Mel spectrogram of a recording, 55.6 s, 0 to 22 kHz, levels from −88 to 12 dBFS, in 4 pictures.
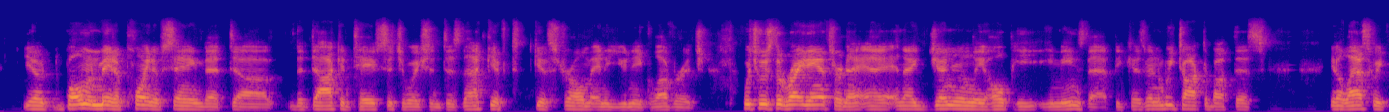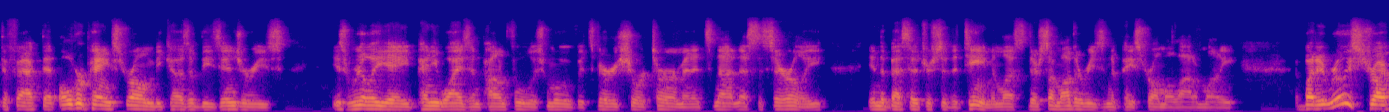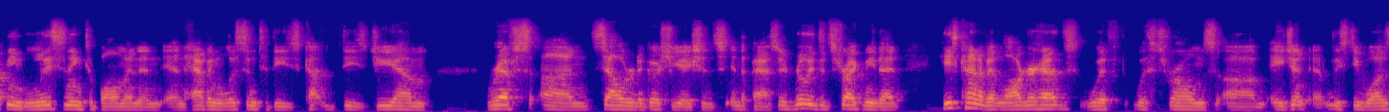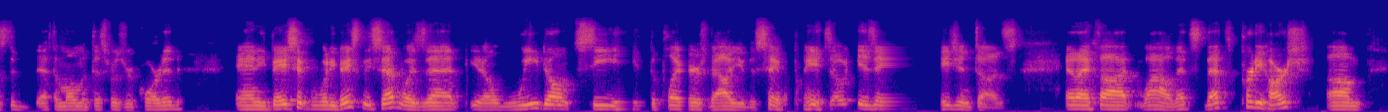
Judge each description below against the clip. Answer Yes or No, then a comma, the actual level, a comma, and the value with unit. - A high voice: No, low, 115 Hz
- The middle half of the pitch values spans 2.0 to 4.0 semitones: Yes, narrow, 2.5 semitones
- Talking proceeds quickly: No, average, 190 wpm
